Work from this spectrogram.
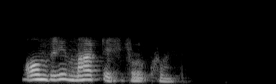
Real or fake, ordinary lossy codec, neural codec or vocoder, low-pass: fake; AAC, 24 kbps; codec, 16 kHz in and 24 kHz out, 1.1 kbps, FireRedTTS-2 codec; 3.6 kHz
